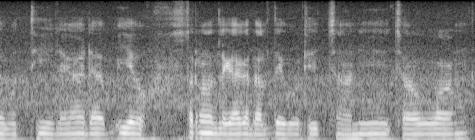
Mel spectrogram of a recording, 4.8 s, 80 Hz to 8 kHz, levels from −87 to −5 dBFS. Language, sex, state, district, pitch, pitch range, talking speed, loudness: Chakma, male, Tripura, Dhalai, 110 Hz, 105-110 Hz, 190 wpm, -15 LUFS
